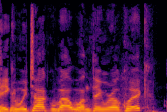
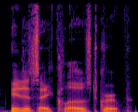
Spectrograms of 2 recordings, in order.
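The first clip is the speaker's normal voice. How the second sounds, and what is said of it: Exaggerated deep voice. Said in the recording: “do that in deep voice”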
